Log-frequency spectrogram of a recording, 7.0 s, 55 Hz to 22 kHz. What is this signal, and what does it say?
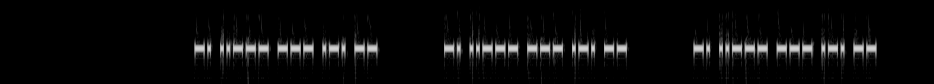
Morse code, heard as a keyed tone, about 52 wpm, 700 Hz. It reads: N2ORM N2ORM N2ORM
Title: USA Call Signs - 5 Characters - Repeated 3x - 50wpm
